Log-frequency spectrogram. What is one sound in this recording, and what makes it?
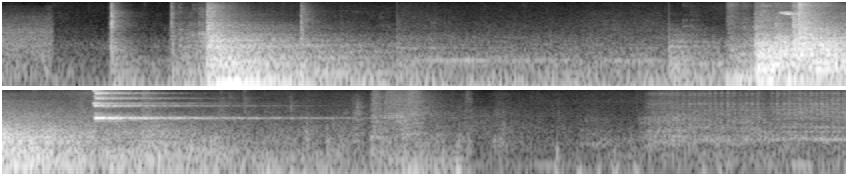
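Heavy elevator doors slide and clunk.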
